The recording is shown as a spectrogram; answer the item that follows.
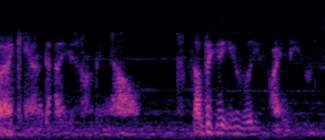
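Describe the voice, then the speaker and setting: Whispering comes at a very fast pace. It is a put-on character voice. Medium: actual play. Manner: playful, teasing.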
